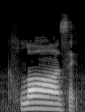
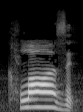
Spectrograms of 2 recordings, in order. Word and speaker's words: closet: is pronounced it's clait closet okay stress goes on the first syllable and it's more of a z z z sound closet closet and what about monster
